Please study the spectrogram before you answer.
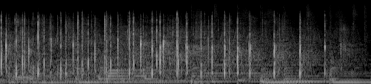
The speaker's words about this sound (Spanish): Un aplauso, invitado, sí, por favor.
